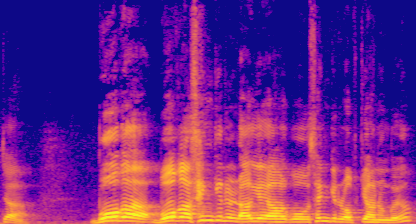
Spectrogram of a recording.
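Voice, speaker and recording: A man's voice: sits high, expressive, moderate pace, a little mellow. A male pastor preaching a sermon in a church, emphatic and folksy, often asking the congregation questions for them to answer back. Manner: call-and-response questions to the congregation.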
